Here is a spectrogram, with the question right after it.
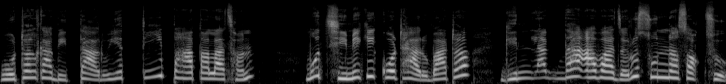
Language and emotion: Nepali, disgusted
